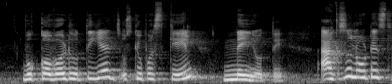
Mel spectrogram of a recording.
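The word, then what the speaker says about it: axolotl: एक्सोलॉट्स, pronounced as एक्सोलोटस, ठीक है।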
